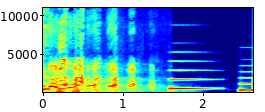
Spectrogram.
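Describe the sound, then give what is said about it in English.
A burst of laughter is followed by a bright bell sound effect: two clear chime tones, the first ringing out for under a second, then a second, lower tone, loud and close. “Insert the PR bell here, please.”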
